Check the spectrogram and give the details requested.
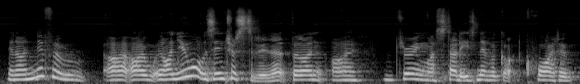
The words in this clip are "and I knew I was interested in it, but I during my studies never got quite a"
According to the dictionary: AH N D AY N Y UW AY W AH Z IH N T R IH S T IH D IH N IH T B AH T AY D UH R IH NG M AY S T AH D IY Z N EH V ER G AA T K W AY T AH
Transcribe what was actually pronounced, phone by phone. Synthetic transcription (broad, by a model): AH N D AY N Y UW AY W AH Z IH N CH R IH S T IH D IH N IH T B AH T AY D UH R IH NG M AY S T AH D IY Z N EH V ER G AA T K W AY T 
